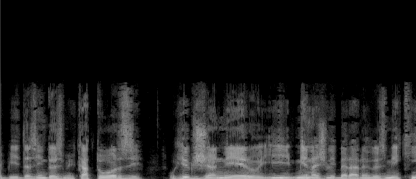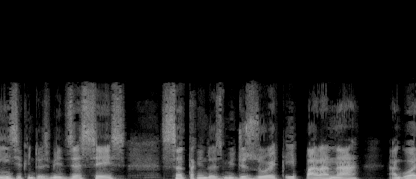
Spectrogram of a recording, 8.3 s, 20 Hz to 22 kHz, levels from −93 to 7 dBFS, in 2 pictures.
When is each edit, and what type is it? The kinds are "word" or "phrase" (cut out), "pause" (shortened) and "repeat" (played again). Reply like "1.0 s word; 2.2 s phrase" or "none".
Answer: 3.2 s word; 4.4 s word; 6.1 s word; 7.0 s word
